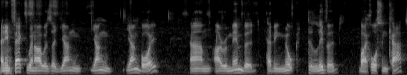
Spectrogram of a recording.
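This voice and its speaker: A man with an Australian accent speaks fairly slowly at a fairly low pitch. His pitch varies in an ordinary way against a quiet background. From Australia, Melbourne area. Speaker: hot spring spa founder, entrepreneur. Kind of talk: oral history interview. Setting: remote video call. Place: home room. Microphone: video call.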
